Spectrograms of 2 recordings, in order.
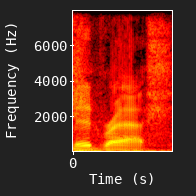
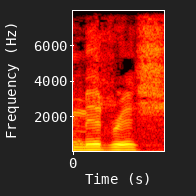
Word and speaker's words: midrash: risky not your midre your midrash midrash mid rash I well yeah I say mid rash you say mid you say mid Rish I say mid rash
